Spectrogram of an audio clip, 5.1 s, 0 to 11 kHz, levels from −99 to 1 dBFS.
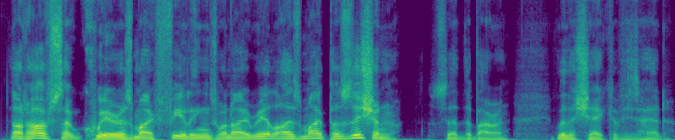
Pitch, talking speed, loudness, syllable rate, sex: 125 Hz, 250 wpm, -17 LUFS, 6.6 syllables/s, male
